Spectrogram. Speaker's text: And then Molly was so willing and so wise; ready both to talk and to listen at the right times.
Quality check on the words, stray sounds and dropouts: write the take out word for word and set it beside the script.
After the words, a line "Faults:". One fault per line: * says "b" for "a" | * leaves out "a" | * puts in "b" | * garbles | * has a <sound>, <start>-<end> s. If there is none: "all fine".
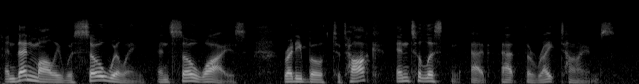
And then Molly was so willing and so wise; ready both to talk and to listen at at the right times.
Faults:
* has a dropout, 4.4-4.5 s
* puts in "at"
